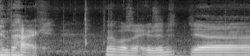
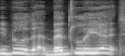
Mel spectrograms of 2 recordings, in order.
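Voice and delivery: terrible put-on Liverpool accent, pitched up; 7 semitones higher than usual. Quoting people who had weird accents: terrible liverpool accent. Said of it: "That was a terrible Liverpool".

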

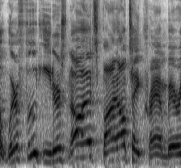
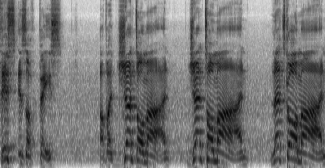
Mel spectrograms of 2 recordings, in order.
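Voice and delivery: put-on low boy's voice with a Jamaican accent; 4 semitones lower than usual. A character arguing with others about their guest, in a Jamaican accent. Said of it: "So sound like a Jamaican boy".

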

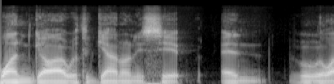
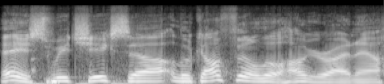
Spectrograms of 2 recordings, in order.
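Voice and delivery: put-on very loud hollering in an American accent; 8 semitones higher, 8 dB louder than usual. Asked to imitate a Yank ordering from the waitress: Yank ordering impression. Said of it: "Can you do your best impression of a Yank ordering".

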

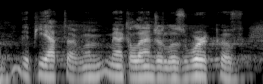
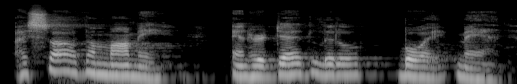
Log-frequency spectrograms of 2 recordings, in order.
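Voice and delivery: slow, deeply sad put-on little child's voice; 4 dB quieter than usual. Retelling a two-year-old's answer while driving away: imitating a child's sad little voice. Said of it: "with deep feeling and sadness in his little voice".

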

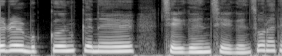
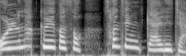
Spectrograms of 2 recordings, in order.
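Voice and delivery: scared, frightened voice with a high pitch; 9 semitones higher than usual. Narrator reading a children's story, voicing the deer, in a frightened voice. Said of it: "겁먹은 목소리로 말했어요".

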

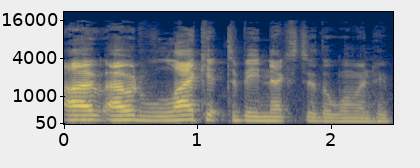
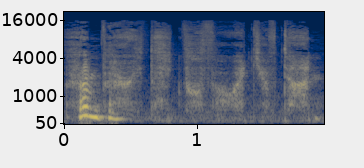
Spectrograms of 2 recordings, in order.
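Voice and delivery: hushed, whispered near-whisper; 8 semitones higher, 7 dB quieter than usual. Playing a character turning to a woman as everyone settles in: hushed tone. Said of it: "I say to her in a hushed tone".

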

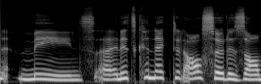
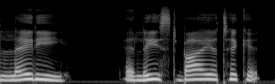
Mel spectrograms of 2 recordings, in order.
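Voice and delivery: usual speaking voice

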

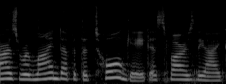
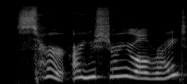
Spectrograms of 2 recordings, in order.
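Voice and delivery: worried, anxious voice, pitched up; 8 semitones higher, 7 dB louder than usual. Bruno asks someone he calls sir, anxiously. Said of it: "Asked Bruno anxiously".

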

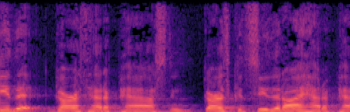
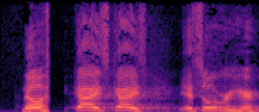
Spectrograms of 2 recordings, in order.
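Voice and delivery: put-on raised shout, pitched higher, projecting over noise; 8 semitones higher than usual. Retelling a friend shouting directions across a crowded ski slope, retelling a shout. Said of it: "Jeremy would shout".

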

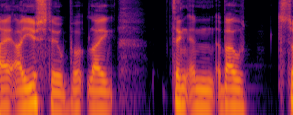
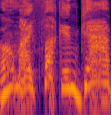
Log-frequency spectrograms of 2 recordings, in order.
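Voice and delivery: put-on thrilled, very high, drawn-out excitement; 13 semitones higher than usual. Retelling a YouTuber's reaction to unboxing an early PlayStation, imitating Boogie very excited. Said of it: "and he's very excited".

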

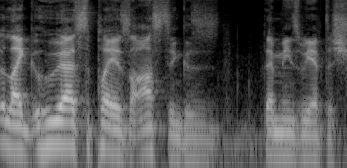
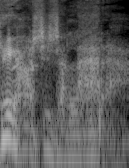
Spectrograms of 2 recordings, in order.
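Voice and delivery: put-on nobleman voice with a hissing 'shh'. Repeating the line after another person's attempt, doing a Petyr Baelish impression. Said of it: "You got the shh going real good there".

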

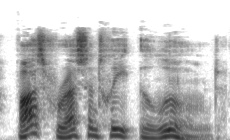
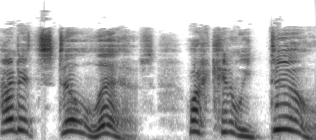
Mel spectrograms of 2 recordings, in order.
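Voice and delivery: hoarse with excitement, pitched up; 9 semitones higher than usual. Algernon shouts to his companion that the creature still lives: hoarse with excitement. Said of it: "His voice was hoarse with excitement".

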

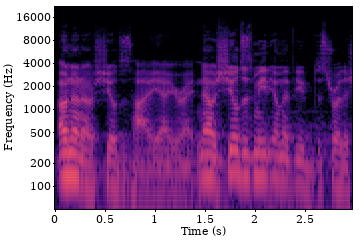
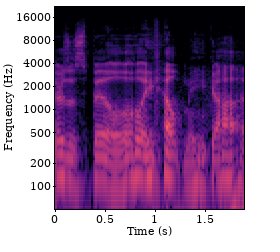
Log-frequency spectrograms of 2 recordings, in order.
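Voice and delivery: mock heartbreak, high, cracking, desperate voice; 5 semitones higher, 4 dB louder than usual. Retelling a woman telling Peter there's a spill, mimicking a heartbroken woman. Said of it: "there was heartbreak in her voice".

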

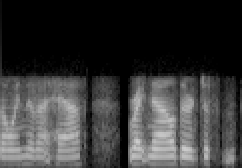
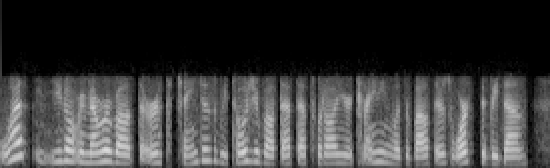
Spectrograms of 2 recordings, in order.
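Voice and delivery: acted offended disbelief, insulted, indignant; 3 semitones higher, 3 dB louder than usual. Retelling how he reacted when she asked why he was back, mock-insulted. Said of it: "And he was like insulted".

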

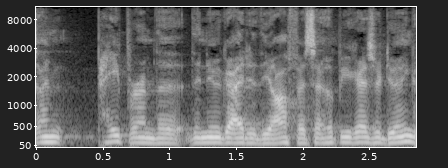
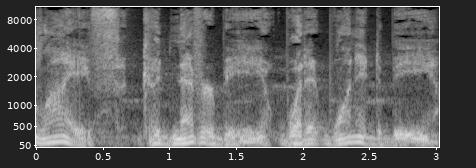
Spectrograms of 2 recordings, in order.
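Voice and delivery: lower-pitched epic movie trailer narrator voice; 6 semitones lower than usual. Taking a turn in a movie trailer voiceover-off, movie trailer voiceover. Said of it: "Movie trailer off?".

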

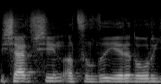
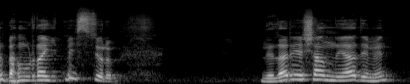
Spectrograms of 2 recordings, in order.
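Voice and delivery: growing frightened, much higher pitch; 5 semitones higher, 4 dB louder than usual. A gamer reacts to something strange that just happened in the game, getting scared. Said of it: "Şu an korkmaya başladım ya".

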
